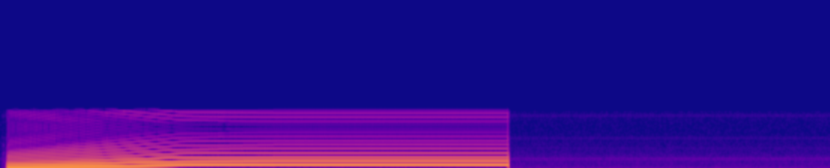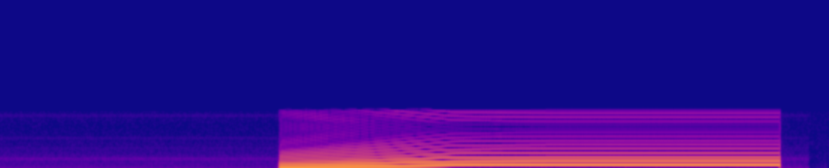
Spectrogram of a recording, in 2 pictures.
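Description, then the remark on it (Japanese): A loud tsunami warning siren wails twice as a tsunami warning is issued and people near the coast are told to evacuate to high ground, each blast rising in pitch before holding a steady tone for several seconds, with a long silent gap between them. “津波警報が発表されました。海岸付近の方は高台に避難してください。”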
